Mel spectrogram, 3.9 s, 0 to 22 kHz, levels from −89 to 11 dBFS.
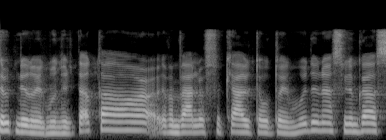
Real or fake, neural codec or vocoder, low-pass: fake; autoencoder, 22.05 kHz, a latent of 192 numbers a frame, VITS, trained on one speaker; 9.9 kHz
